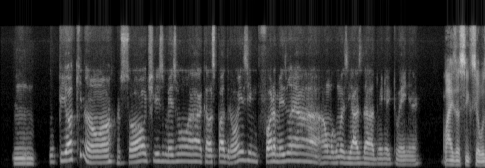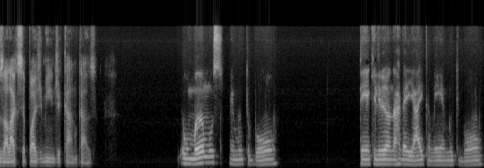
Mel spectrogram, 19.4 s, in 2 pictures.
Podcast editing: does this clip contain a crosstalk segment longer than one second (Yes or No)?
No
